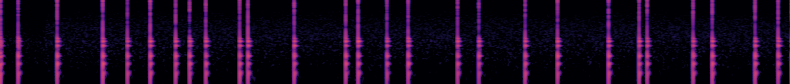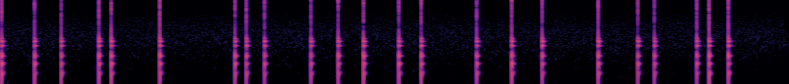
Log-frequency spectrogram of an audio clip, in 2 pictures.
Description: Irregular knocks on wood. There is no code.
